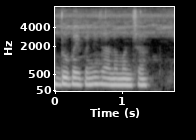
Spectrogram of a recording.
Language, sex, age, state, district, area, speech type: Nepali, female, 30-45, West Bengal, Darjeeling, rural, spontaneous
